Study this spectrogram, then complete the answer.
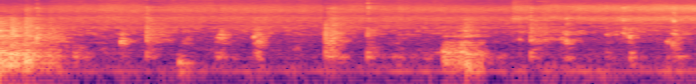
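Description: Fried fenugreek leaves are stirred into a tomato puree gravy in a pan, with constant oily sizzling under repeated scraping stirs of a utensil against the pan, close and steady, no talking.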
